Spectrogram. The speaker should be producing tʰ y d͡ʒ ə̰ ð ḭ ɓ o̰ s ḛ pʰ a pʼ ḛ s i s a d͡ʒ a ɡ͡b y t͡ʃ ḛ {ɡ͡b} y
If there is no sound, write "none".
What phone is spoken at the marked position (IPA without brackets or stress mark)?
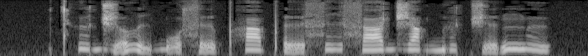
ŋ͡m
